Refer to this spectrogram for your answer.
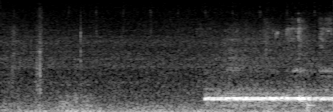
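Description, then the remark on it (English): A steady, unbroken telephone dial tone cuts in about halfway through after a dropped call and holds to the end, fairly loud over a low, rumbling background hiss, with no one speaking. “We lost. The call.”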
